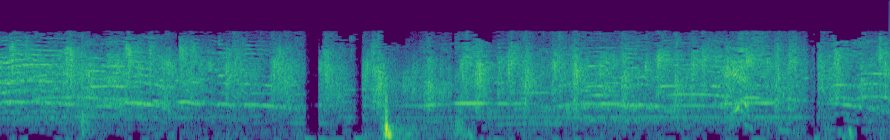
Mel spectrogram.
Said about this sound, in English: I wonder if I had somebody here today that can be grateful enough to stand to your feet and clap your hands.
